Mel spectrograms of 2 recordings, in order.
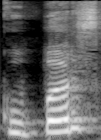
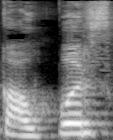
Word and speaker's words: Cowper's: The next is the Cooper's gland. It is also called Cowper's gland. Okay, some people call it Cooper's and some call it Cowper's. Both the pronunciation is correct.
